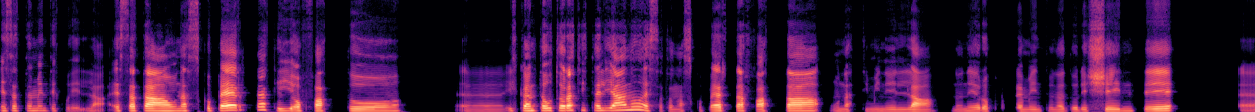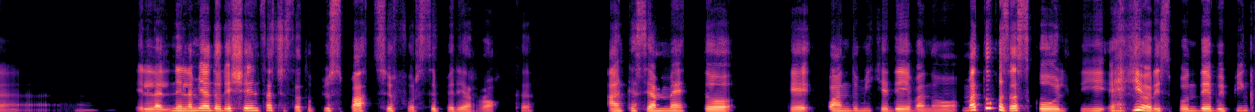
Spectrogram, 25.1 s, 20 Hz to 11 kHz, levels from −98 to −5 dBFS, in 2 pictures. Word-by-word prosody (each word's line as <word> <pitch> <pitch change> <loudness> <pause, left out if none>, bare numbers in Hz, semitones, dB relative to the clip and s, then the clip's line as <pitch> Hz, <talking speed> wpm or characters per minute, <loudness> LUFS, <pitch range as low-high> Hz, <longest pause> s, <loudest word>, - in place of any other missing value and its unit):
Esattamente 210 0 -10
quella. - - -17
È 190 - -9
stata 200 0 +6
una 200 +1 0
scoperta 240 +7 +5
che 205 - -10
io 190 0 -1
ho - - +1
fatto 185 -1 -2 0.5
ehm, 170 0 -19
il 195 - -15
cantautorato 220 +2 +3
italiano 235 +5 +2
è - - +2
stata 165 -5 -17
una 165 +1 -16
scoperta 185 +3 -1
fatta 195 +2 +2
un 175 - -17
attimino 170 +1 -16
in 160 -1 -12
là, 155 -2 0 0.2
non 170 +1 -17
ero 160 -3 -7
propriamente 160 0 -14
un'adolescente. 175 +5 -3 0.6
Ehm, - - -17 1.2
il 165 -4 -1
nella 195 -1 -1
mia 220 +2 +4
adolescenza 220 +2 0
c'è 230 -2 -18
stato 180 -1 -10
più 195 +2 -11
spazio 185 +1 -2
forse 185 0 -11
per 160 -5 -10
il 150 -1 -5
rock, - - -15 0.8
anche 185 +2 -4
se 190 - -2
ammetto 185 0 -1 0.5
che 170 -2 -3
quando 185 -1 -4
mi 180 -1 -16
chiedevano: 175 -2 -6
"Ma 245 +4 +5
tu 450 +8 +3
cosa 240 - +2
ascolti?" 185 -3 -2
E 195 0 -8
io 260 -4 +7
rispondevo: 190 +1 -2
"I 185 - -7
Pink 220 +2 -17
190 Hz, 135 wpm, -23 LUFS, 175-205 Hz, 1.2 s, io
